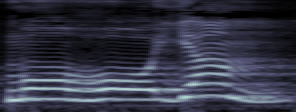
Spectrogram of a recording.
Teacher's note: हो को लंबा खींच लिया ना अवग्रह के कारण,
